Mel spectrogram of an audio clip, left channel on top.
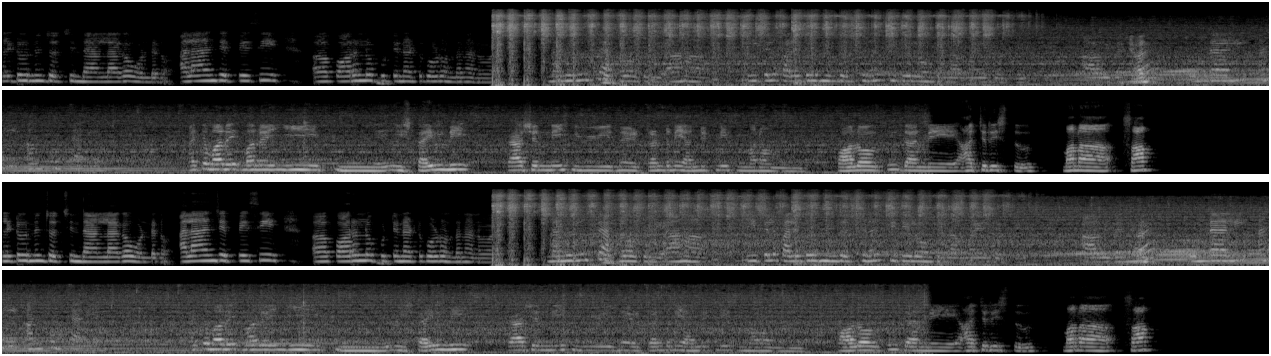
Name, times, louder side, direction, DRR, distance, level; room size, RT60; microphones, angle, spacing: voice 1, 0.0-5.0 5.4-10.3 10.8-11.6 11.9-13.7, right 4 dB, 45° right, 0.6 m, -34 dB
sound 1, 4.9-10.6, left 3 dB, 10° left, 0.4 m, -30 dB
sound 2, 5.5-21.9, right 3 dB, 85° right, 0.7 m, -37 dB
voice 2, 14.5-17.3 17.7-20.7 21.0-23.0 23.3-24.1, left 2 dB, 65° left, 0.7 m, -29 dB
3.9 x 2.0 x 2.3 m
head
